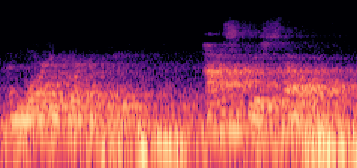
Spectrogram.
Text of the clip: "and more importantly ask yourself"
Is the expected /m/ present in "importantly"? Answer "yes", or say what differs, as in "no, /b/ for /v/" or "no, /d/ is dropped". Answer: no, /m/ is dropped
